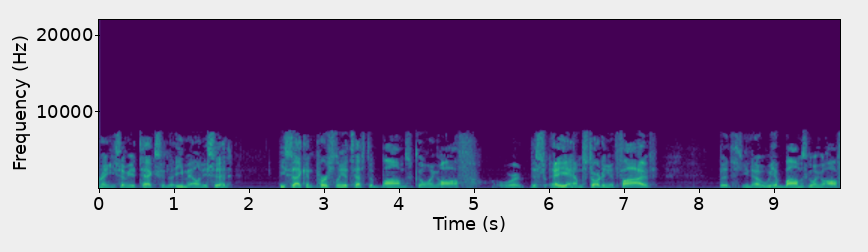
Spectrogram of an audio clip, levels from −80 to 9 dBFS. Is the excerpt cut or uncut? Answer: uncut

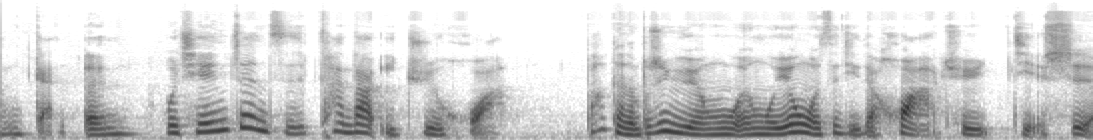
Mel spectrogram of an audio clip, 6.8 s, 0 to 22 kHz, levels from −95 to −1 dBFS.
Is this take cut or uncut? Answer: cut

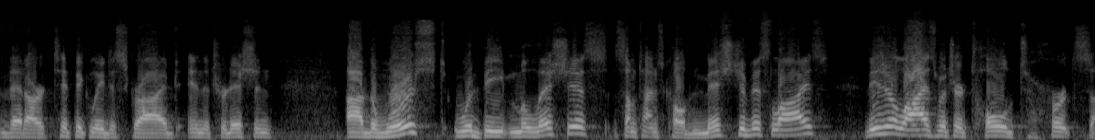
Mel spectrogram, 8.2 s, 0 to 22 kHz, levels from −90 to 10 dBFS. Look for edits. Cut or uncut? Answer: uncut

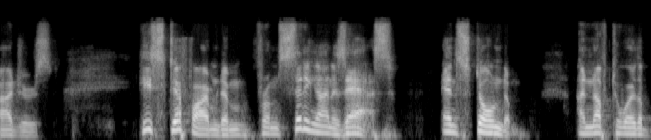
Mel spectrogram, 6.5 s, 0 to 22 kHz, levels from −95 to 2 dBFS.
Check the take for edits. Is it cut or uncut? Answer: uncut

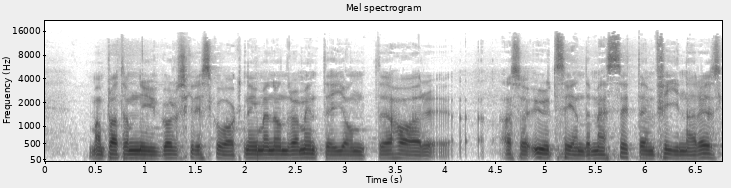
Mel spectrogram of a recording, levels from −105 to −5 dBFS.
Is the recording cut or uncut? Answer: uncut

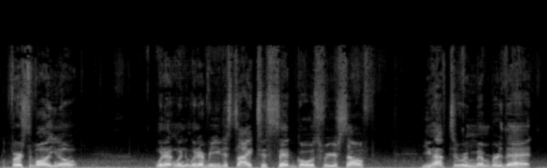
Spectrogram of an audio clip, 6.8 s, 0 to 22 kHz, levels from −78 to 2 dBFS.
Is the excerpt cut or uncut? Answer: uncut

